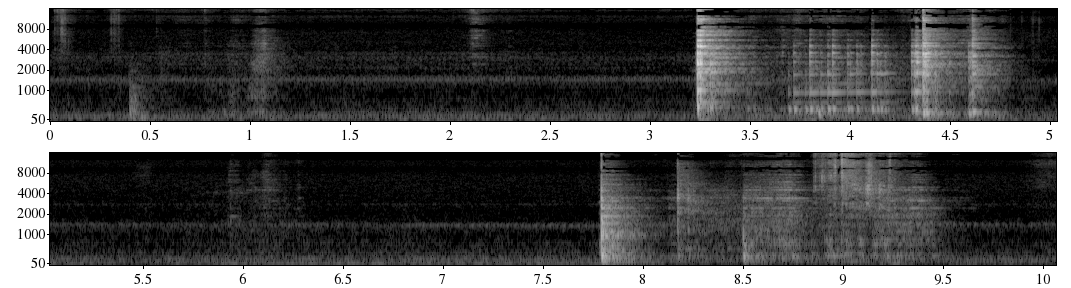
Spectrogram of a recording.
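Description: Glass mixing bowl and kitchen utensils being handled: two short clusters of sharp clinks and knocks, one about three seconds in and one near eight seconds.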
